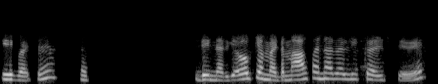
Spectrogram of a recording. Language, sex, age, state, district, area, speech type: Kannada, female, 18-30, Karnataka, Mysore, urban, conversation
